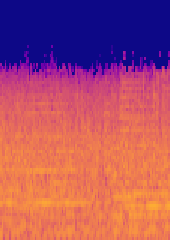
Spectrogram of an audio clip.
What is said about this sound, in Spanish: Todos los cardenales hacen descender sus doseles quedando solo levantado el de Kirill. Todos aplauden al nuevo papa electo y se acercan con júbilo.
